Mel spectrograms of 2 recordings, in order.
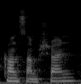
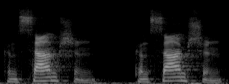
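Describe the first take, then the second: First: "consumption" wrongly, French-style with full vowels and no punched syllable; mauvaise prononciation. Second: "consumption" with a weak schwa in con, sump stressed. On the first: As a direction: say "consumption" as a counterexample, unreduced vowels, little stress. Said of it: "c'est pas consumption". (« consumption » mal prononcé, voyelles pleines) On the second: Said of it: "il est prononcé comme un schwa". (« consumption » avec O atténué, accent sur sump) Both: Shown as a demonstration.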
